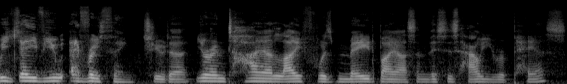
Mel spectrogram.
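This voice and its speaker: Using a booming put-on character voice, a man speaks at a medium pitch and moderate pace with fairly even intonation and hardly any pauses. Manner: accusing, resentful.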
